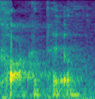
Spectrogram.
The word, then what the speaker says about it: kakapo: And I think it's pronounced cockapoo.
